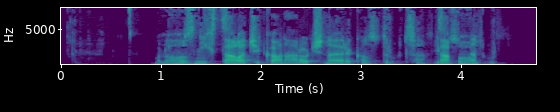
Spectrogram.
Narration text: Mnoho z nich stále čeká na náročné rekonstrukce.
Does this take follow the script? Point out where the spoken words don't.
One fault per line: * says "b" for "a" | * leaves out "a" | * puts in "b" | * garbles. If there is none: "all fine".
* leaves out "na"
* garbles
